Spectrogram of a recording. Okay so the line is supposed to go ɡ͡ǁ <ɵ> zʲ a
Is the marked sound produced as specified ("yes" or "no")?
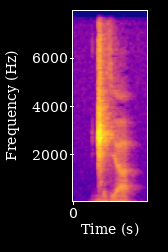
no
